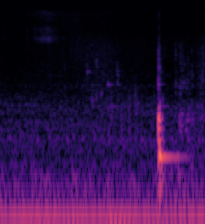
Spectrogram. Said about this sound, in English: Sorry for you people that don't like hearing swallowing. It's probably really gross and annoying.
